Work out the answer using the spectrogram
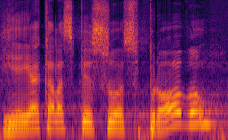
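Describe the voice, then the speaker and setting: A man with a Brazilian accent preaching a sermon as pastor, telling small stories in short, measured phrases. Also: on the high side, sing-song, clear, resonant tone. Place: church service.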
